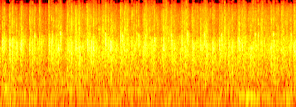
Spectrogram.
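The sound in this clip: An audience applauds to welcome Governor Terry Branstad at an agriculture and pork industry gathering, with dense, steady clapping that holds at an even level throughout and no voices over it.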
